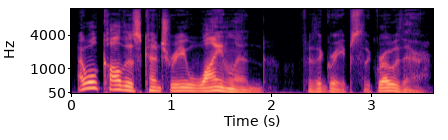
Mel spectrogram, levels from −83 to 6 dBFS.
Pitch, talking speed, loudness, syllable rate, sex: 120 Hz, 200 wpm, -16 LUFS, 5.4 syllables/s, male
